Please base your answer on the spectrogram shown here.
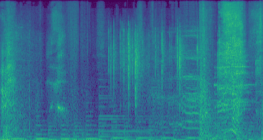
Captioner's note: grunting; rope creaks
